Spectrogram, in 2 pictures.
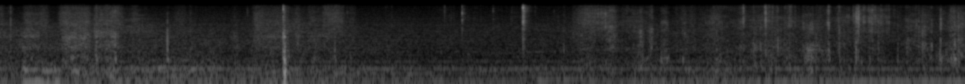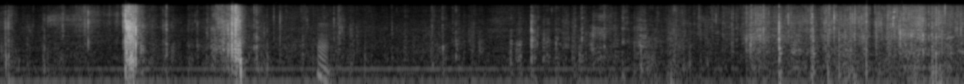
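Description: Parcel packaging being handled and unwrapped: scattered small clicks and rustles, two louder sharp clicks about a second apart past the middle, then dense crinkling of plastic bubble wrap that grows louder near the end.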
